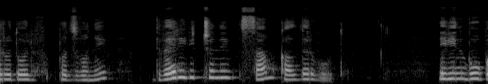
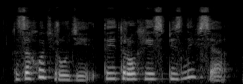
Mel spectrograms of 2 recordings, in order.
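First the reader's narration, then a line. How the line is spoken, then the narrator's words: Neutral tone. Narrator (Ukrainian): мовив той нейтральним тоном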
